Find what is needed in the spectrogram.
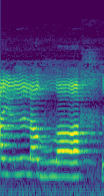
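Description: A boy singing an Urdu naat solo, holding long steady notes; his voice fades away near the end, just before the next line begins.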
